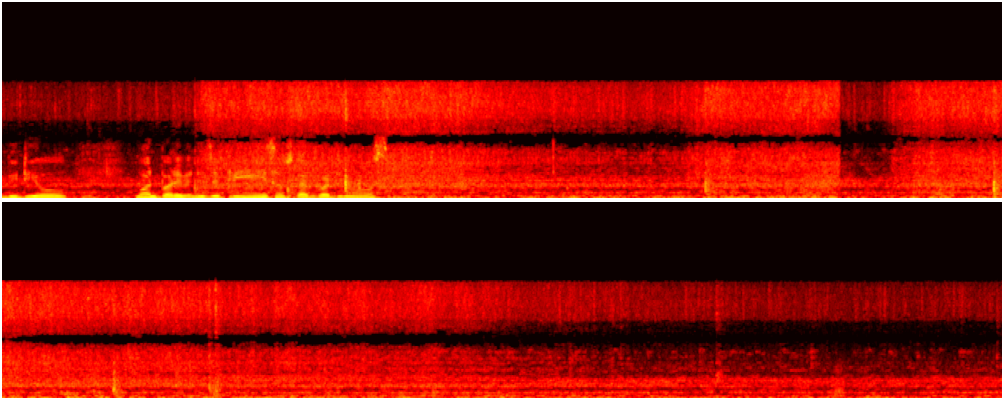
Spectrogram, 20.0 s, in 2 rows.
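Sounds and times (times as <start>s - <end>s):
masala sizzling in oil: 1.9s - 16.1s.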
